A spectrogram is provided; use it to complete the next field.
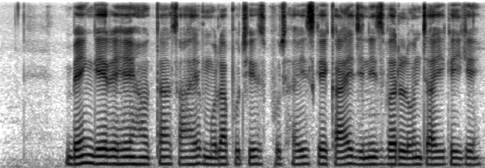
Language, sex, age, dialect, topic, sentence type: Chhattisgarhi, male, 18-24, Western/Budati/Khatahi, banking, statement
